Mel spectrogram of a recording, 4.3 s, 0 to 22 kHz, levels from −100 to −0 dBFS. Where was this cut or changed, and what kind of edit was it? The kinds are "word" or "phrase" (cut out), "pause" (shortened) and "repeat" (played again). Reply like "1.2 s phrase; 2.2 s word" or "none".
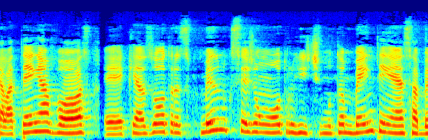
1.0 s pause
